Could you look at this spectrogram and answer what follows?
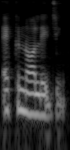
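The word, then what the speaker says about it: acknowledging: और यहां पर यह के एन है ना इस साथ में रहता है तो के साइलेंट रहता है। तो एकनॉलेजिंग ठीक है एकनॉलेजिंग यहां पर अगर देखेंगे तो यह के साइलेंट है सी को क पढ़ा जा रहा है।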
